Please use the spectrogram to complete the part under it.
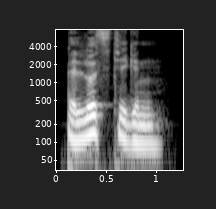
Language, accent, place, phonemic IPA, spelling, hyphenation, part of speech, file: German, Germany, Berlin, /bəˈlʊstɪɡn̩/, belustigen, be‧lus‧ti‧gen, verb, De-belustigen.ogg
- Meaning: 1. to poke fun 2. to amuse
